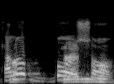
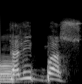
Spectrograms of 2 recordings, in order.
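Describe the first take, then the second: First: It is said as two words, 'talobbo sho'. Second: It is run together as 'talibasso'. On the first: The speaker calls it right. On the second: The speaker calls it wrong. "আমরা বলি তালিবাস্য, তালিবাস্য বলা যাবে না"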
